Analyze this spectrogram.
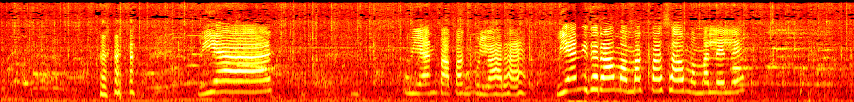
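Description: A young child squeals and shouts excitedly nearby.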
